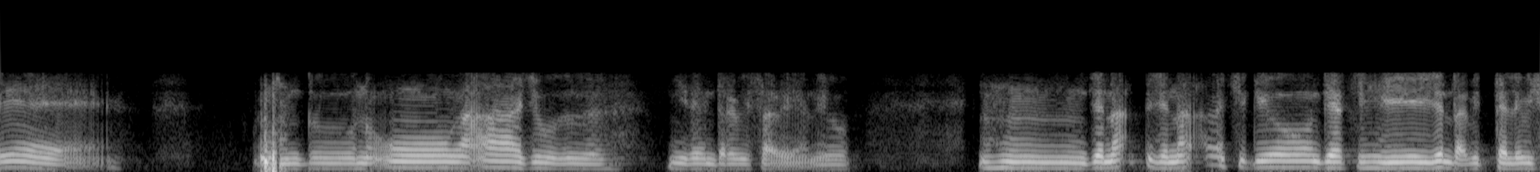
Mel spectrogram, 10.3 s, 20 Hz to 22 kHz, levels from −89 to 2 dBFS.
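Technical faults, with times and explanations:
Throughout: GSM full-rate codec. The speech is confined to roughly 150 Hz to 3.7 kHz and carries a buzzy, gravelly roughness from pulse-driven vocal-tract modelling, which fits a 13 kbps GSM coder. Unlike plain band-limiting, the grit sits inside the voice itself.
1.74 to 1.93 s: GSM bit errors. For about 0.19 s the voice breaks into squawks and gargling as corrupted filter, pitch and gain values distort the spectrum and level frame by frame. Unlike a dropout, sound continues, but mangled rather than silenced.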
